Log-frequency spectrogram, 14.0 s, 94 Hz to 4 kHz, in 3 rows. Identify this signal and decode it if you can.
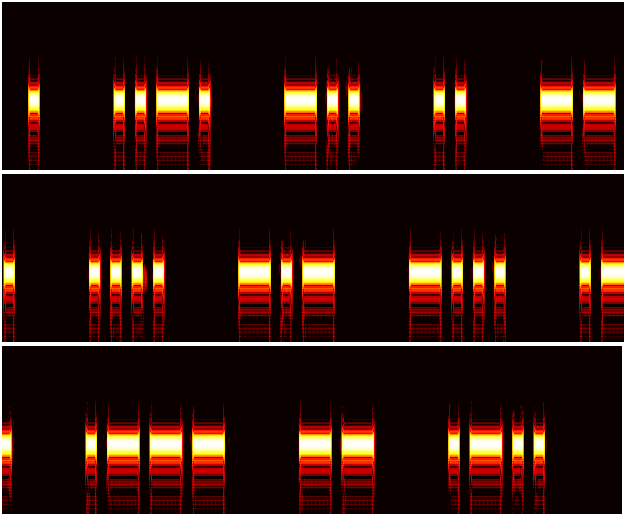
Morse code, heard as a keyed tone, about 15 wpm, 450 Hz. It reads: E F D I G H K B A J M L
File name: CW / alphabet 7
